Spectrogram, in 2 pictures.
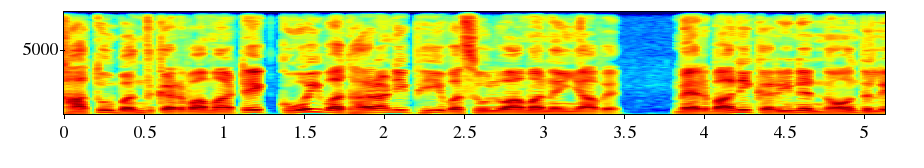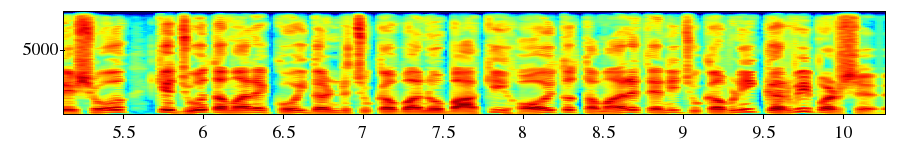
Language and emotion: Gujarati, fearful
